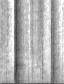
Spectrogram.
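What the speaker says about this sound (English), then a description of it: "So now I'm just going to shuffle these oracle cards" Oracle cards being shuffled by hand, two quick crisp riffling bursts close up in an otherwise quiet room.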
